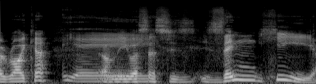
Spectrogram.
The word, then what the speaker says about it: Zheng He: and the uss is zheng he i think you pronounce it as but i'm probably murdering it because hey he's uh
